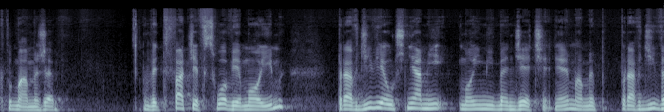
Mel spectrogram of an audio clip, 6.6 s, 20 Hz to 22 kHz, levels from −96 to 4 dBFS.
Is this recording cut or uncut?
uncut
